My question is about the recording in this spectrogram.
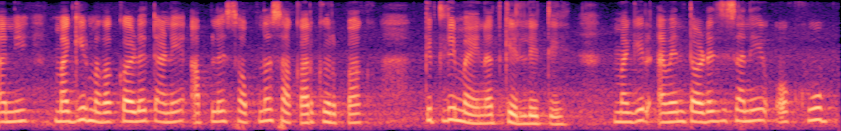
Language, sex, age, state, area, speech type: Goan Konkani, female, 30-45, Goa, rural, spontaneous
